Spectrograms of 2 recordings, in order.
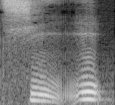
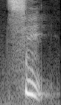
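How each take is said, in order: First: The pitch dips low, then rises. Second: The pitch falls sharply from high.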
